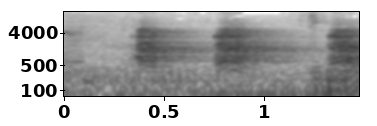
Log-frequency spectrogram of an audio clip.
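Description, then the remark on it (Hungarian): A duck quacks three times in a steady rhythm, each call a short, harsh, nasal, loud burst, with quiet gaps between them and no talking. “Kacsa. Nagyon jó.”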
